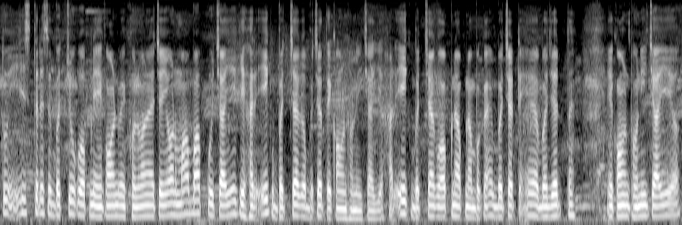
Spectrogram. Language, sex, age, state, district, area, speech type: Urdu, male, 18-30, Bihar, Saharsa, rural, spontaneous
